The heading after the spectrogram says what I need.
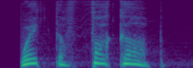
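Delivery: high, furious, angry whisper-shout. Talking to chat, keeping quiet so as not to wake the neighbor: whisper-screaming. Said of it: "I have to whisper scream".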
